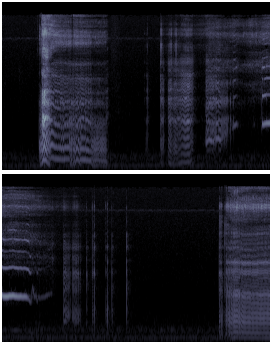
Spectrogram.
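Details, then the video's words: Pet dog making creaky, door-like whines: a loud wavering cry at the start, softer squeaky sounds and a thin high whistle in the middle, then another drawn-out harmonic whine at the end. The room is otherwise quiet. "Moxie Sounds Like A Creaky Door"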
